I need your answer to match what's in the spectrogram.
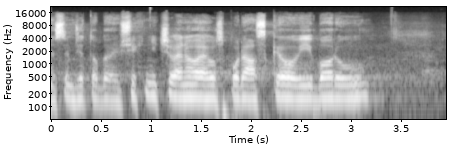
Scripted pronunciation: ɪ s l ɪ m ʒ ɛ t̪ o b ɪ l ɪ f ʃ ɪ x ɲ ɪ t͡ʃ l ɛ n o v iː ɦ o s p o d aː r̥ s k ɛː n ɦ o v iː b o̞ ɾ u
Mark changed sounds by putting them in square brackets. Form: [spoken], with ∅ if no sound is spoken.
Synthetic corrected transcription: ɪ s l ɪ m ʒ ɛ t̪ o b ɪ l ɪ f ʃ ɪ x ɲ ɪ t͡ʃ l ɛ n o v [ɛː] ɦ o s p o d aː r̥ s k ɛː [∅] ɦ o v iː b o̞ ɾ u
